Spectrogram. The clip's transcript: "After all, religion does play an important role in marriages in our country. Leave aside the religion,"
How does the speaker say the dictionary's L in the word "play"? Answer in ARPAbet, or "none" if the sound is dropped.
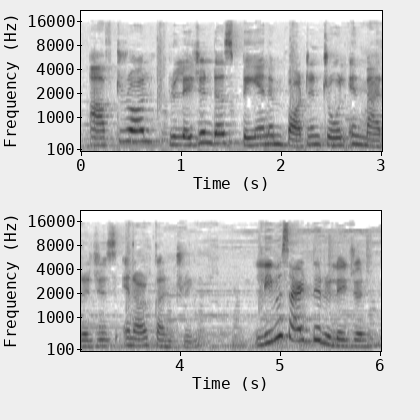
none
